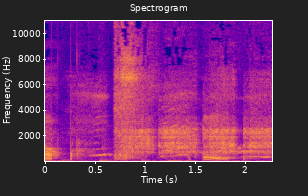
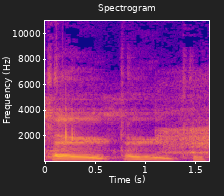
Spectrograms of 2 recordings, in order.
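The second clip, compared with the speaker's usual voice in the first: lower, softer mock ghost voice; mock spirit voice; 7 semitones lower, 8 dB quieter, much slower than usual. Mocking the spirit box voice, low and soft. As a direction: imitate the spirit box saying turd. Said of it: "He said".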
